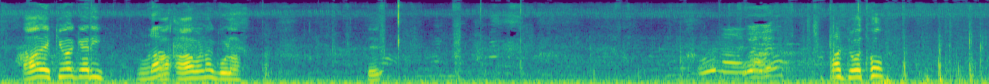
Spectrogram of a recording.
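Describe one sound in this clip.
A young man talks loudly and excitedly close by.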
